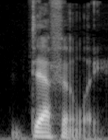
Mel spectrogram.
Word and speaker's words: definitely: And definitely stress on deaf. Definitely. Not defunit. Leaf. That middle eye is super short, almost swallowed.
